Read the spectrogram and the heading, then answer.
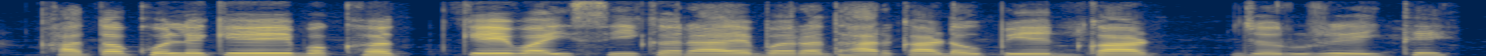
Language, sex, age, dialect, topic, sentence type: Chhattisgarhi, female, 25-30, Western/Budati/Khatahi, banking, statement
